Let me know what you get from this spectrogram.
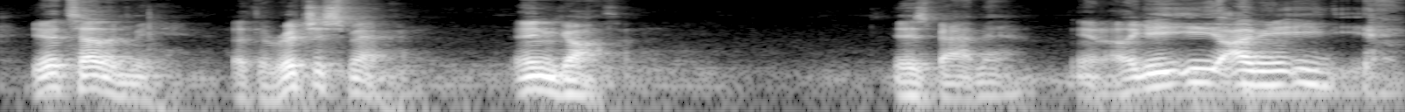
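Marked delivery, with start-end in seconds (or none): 0.2-5.1 put-on voice gradually drifting into a Scottish accent. Quoting a movie scene in a Morgan Freeman impression. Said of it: "this is my Morgan Freeman".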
